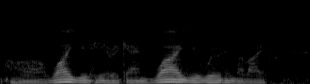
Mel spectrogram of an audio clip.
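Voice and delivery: plain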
